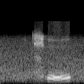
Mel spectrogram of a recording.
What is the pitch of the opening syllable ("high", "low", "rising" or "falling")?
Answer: low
